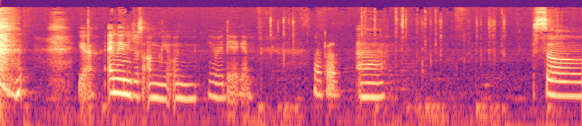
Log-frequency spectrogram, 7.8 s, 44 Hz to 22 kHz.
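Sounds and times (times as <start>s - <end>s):
low hum: 0.0s - 7.7s
speech: 1.0s - 3.6s, 4.2s - 5.3s, 7.1s - 7.7s
clicking of keys on a computer keyboard: 3.4s - 4.1s, 4.8s - 6.9s.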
